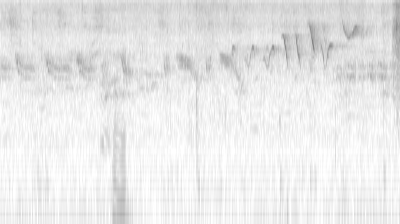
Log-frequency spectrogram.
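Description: Small birds chirping and twittering in short calls, with a few quick rising whistles near the end.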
